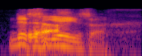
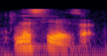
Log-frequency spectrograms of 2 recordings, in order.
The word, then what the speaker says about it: Nicieza: It's probably the best pronunciation. – Nicieza. – Nicieza, okay.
